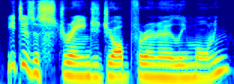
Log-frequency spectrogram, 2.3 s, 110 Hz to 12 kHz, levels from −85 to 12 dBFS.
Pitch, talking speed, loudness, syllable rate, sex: 185 Hz, 230 wpm, -17 LUFS, 5.5 syllables/s, female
